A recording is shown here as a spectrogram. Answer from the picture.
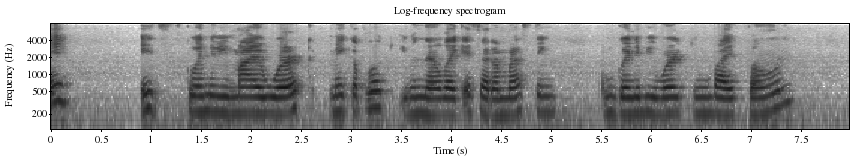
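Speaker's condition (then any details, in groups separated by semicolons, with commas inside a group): Cerebral palsy; physical disability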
